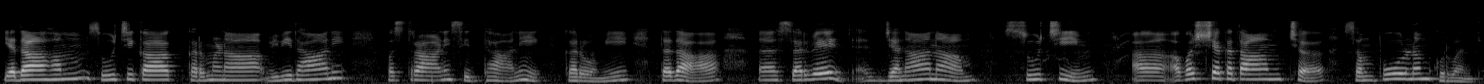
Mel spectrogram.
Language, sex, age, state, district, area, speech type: Sanskrit, female, 45-60, Karnataka, Dharwad, urban, spontaneous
